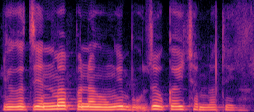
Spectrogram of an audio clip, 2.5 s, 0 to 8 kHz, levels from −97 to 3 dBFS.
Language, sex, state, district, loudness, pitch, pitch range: Wancho, female, Arunachal Pradesh, Longding, -15 LUFS, 195 Hz, 185-210 Hz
